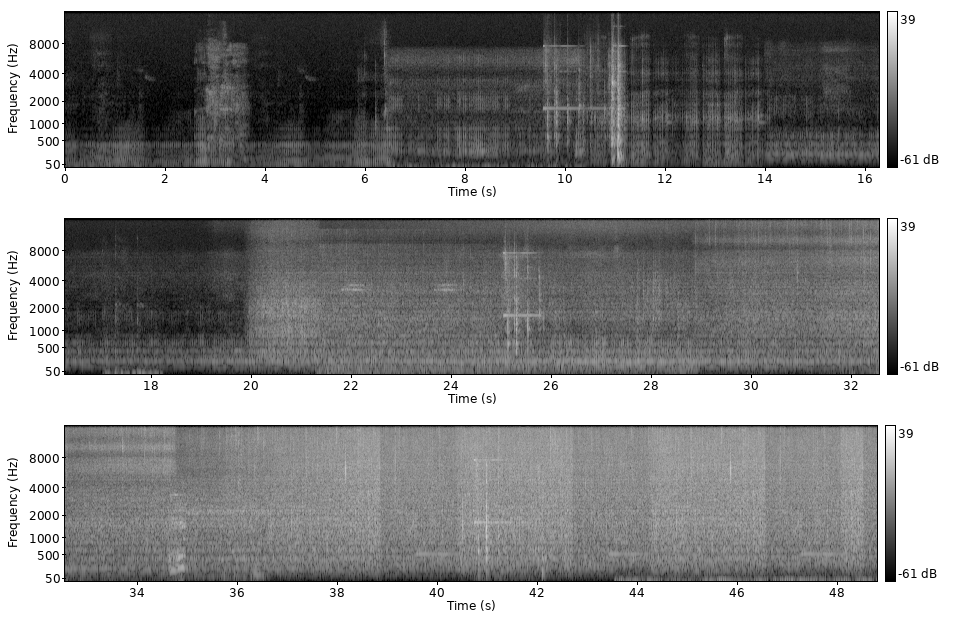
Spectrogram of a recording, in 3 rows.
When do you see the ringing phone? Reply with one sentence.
You can hear the ringing phone from 9.6 to 11.2 s, from 25.0 to 25.9 s and from 40.7 to 42.1 s.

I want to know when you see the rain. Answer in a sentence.
The rain can be heard from 19.9 to 48.7 s.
